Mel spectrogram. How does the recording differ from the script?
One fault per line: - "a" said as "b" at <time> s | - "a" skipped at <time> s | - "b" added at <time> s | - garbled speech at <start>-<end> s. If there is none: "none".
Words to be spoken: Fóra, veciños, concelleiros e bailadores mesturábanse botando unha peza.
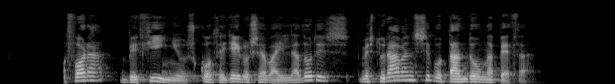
none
